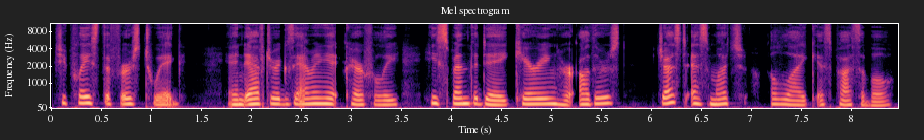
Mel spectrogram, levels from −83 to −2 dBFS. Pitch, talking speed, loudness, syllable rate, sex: 195 Hz, 165 wpm, -19 LUFS, 5.1 syllables/s, female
